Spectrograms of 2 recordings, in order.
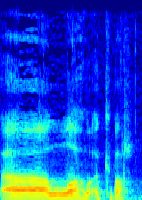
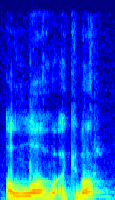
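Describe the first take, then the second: First: The opening vowel is drawn out long. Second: The opening vowel is short and plain. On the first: It asks whether God is great. The speaker calls it wrong. "il disait ... qui veut dire en arabe Dieu est-il grand" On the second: God is great. The speaker calls it right. "au lieu de dire"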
